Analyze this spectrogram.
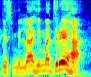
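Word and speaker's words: بسم الله مجراها: Karena ada tulisannya Bismillahi majriha. Tapi bacanya Bismillahi majriha. Tulisan dan ucapan berbeda.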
